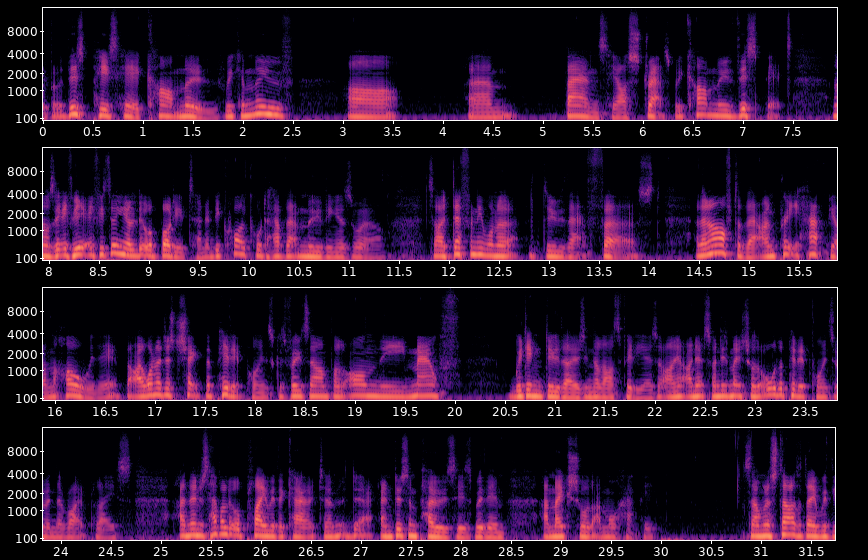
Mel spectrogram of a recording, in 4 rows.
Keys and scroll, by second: 11.4 super+z, 11.8 super+z, 12.4 super+z, 13.0 super+z, 14.8 typing.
